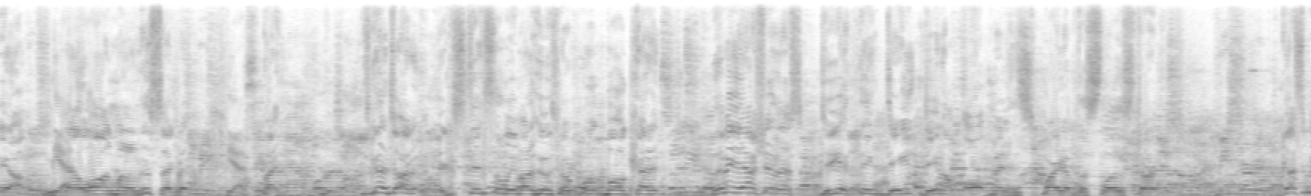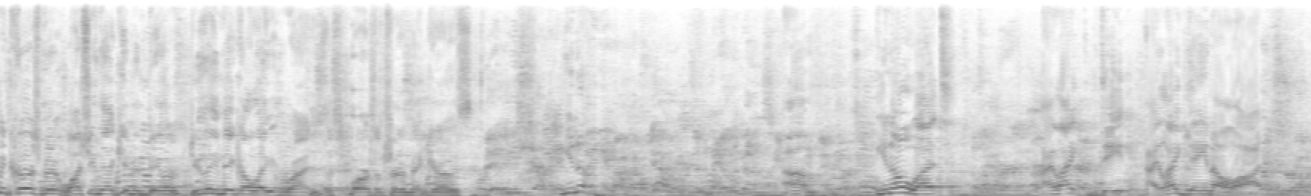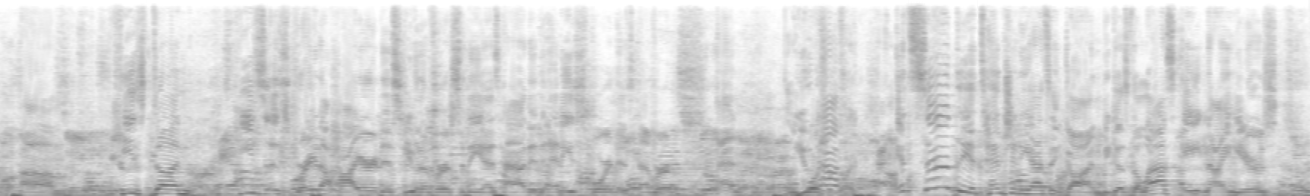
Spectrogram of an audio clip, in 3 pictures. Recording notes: recorded at the legendary Max's Tavern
